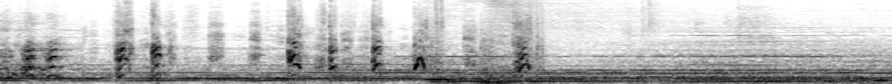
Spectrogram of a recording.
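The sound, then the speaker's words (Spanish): Dogs barking at night at the guarded perimeter of a military air surveillance squadron: many sharp, irregular barks for about four seconds, then a louder noisy burst, over a steady low hum. “los perros ladran, la sensación del miedo, y algo se aproxima”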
